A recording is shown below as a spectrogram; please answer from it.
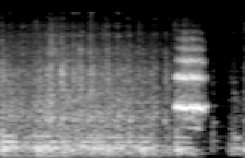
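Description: Engine sound effect of a cartoon excavator running, with background music over it, and a short high beep about one and a half seconds in.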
